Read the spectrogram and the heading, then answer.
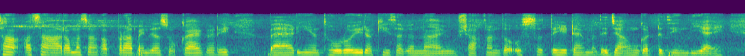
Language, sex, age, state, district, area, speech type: Sindhi, male, 18-30, Maharashtra, Thane, urban, spontaneous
